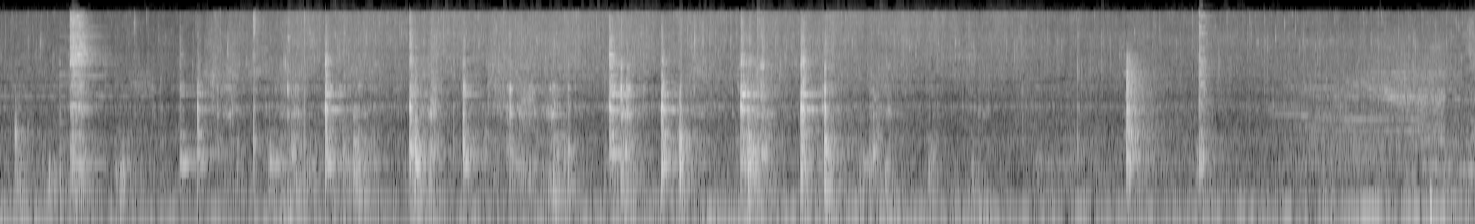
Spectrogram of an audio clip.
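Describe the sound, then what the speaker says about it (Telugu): Onions fry in a pan of hot oil with a continuous sizzle, while a spatula stirs and scrapes in repeated sharp strokes throughout, close and clear, with no voices. "ఒక నిమిషం ఇవి వేగాలి"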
